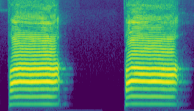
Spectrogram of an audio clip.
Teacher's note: নিচের ঠোঁটের পেট সামনের উপরের দুই দাঁতের আগার সাথে লাগিয়ে হালকা বাতাস বের করে এক আলিফ টানিয়া উচ্চারণ করে পড়বো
